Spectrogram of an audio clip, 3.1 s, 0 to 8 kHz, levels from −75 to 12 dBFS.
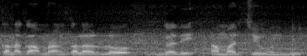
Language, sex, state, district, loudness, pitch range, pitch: Telugu, male, Telangana, Mahabubabad, -14 LUFS, 145-155 Hz, 150 Hz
